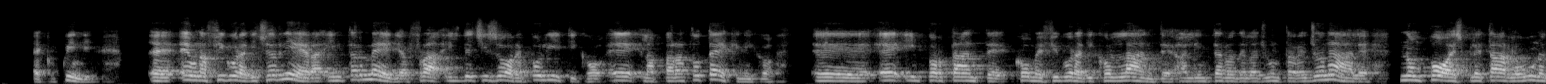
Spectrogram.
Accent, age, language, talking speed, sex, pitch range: native, 50-69, Italian, 120 wpm, male, 150-190 Hz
